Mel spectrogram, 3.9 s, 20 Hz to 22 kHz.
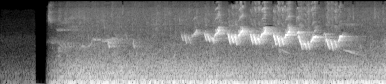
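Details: Mourning Warbler hidden in dense shrubbery on a bright sunny midsummer 2024 day at Horn Pond Recreation Area, eastern Massachusetts, sings a quick run of about eight slurred, rolling high notes over roughly two seconds against a steady low rumble.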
